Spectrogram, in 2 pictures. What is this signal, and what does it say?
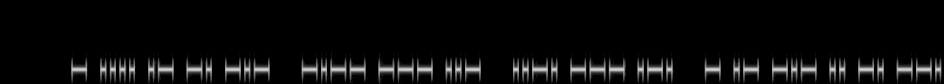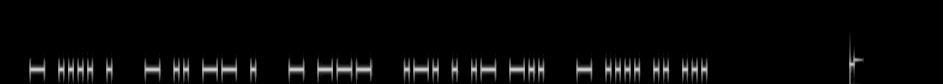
Morse code, heard as a keyed tone, about 25 wpm, 700 Hz. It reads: THANK YOU FOR TAKING THE TIME TO READ THIS
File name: Sets of 9 Words - 25wpm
